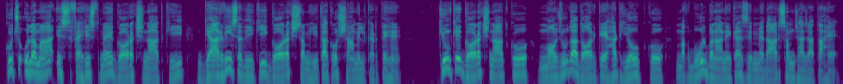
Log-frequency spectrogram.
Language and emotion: Urdu, neutral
